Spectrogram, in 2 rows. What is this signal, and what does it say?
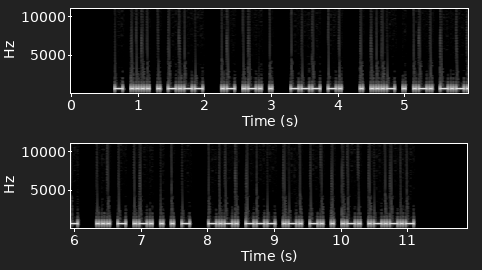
Morse code, heard as a keyed tone, about 30 wpm, 700 Hz. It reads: THEY ARE ON EVERY STREET CORNER.
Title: Sentences from Top 1600 Words 30wpm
